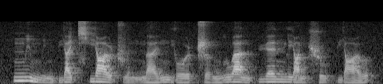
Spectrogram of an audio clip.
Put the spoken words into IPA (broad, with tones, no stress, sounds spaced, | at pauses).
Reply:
m i˥˨ m i˨˩ n p j ä˥˨ t͡ɕʰ j ɑ˥˨ ʊ̯ ʈ͡ʂ w ə˩ n n̪ a˨˦ ɪ̯ n̪ j o˨˦ ʊ̯ ʈ͡ʂ ɤ˨˦ ŋ l w a˥˨ n p ɥ ɛ˦ n l j ɑ˨ ŋ ʂ u˨˦ p j ɑ˨˦ ʊ̯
